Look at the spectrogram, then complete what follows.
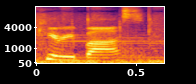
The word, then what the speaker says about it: Kiribati: Kiribati, pronounced Kiribati, is remote, resilient, and deeply connected to the ocean.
